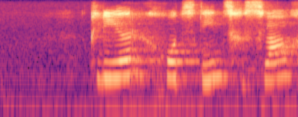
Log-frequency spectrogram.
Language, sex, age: Afrikaans, female, 19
